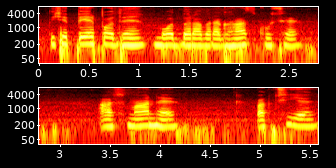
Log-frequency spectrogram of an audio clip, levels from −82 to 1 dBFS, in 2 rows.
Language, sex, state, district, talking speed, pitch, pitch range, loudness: Hindi, male, Uttar Pradesh, Jalaun, 150 wpm, 185 Hz, 175-195 Hz, -18 LUFS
